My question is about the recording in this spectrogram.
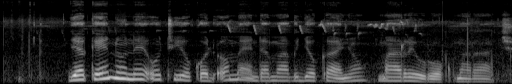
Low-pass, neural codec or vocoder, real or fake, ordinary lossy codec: none; none; real; none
